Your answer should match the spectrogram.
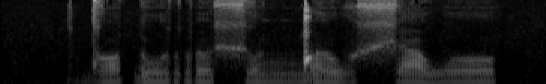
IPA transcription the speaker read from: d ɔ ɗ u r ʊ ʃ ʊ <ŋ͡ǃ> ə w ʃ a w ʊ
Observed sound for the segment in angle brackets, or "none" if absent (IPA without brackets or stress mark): ŋ͡ǃ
